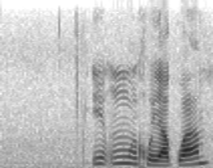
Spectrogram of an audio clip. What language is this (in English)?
Tswana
